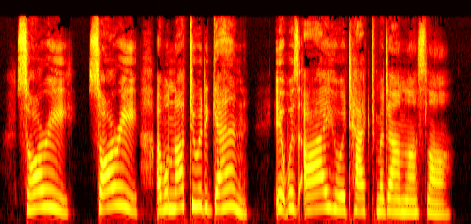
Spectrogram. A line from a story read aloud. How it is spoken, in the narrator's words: she screamed out of her cell window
